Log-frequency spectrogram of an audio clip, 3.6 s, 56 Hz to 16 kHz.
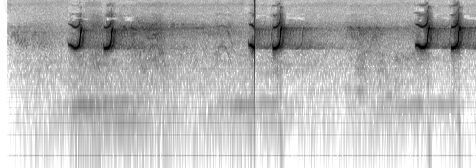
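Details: Male rain quail calling: sharp, high, metallic double notes, 'whit-whit', repeated in pairs about every 1.3 seconds against an otherwise quiet background.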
